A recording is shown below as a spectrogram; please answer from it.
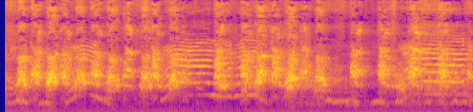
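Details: Chihuahua barking angrily and bravely at a bigger dog: rapid, uneven yappy barks about two to three per second, with whiny, wavering tones between bursts.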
